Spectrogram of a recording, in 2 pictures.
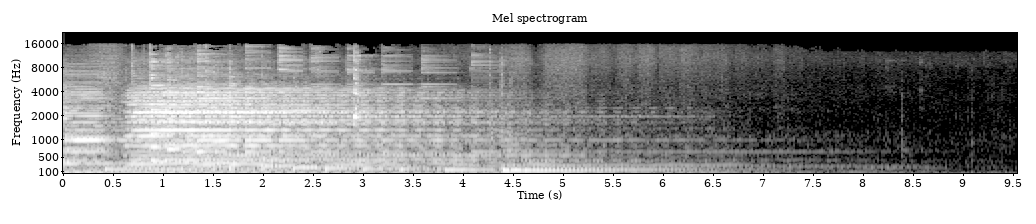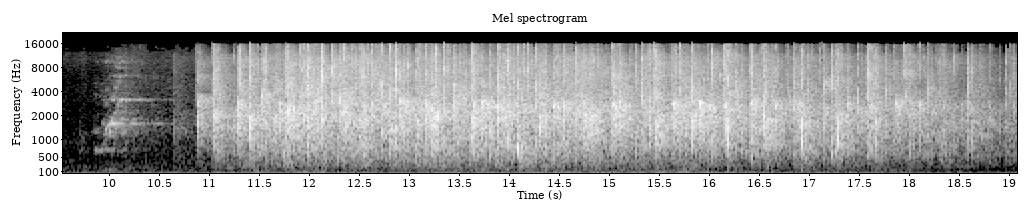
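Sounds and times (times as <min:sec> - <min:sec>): audience applauding: 0:10.8 - 0:19.0.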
